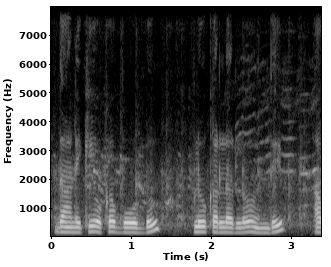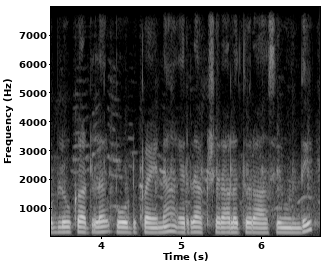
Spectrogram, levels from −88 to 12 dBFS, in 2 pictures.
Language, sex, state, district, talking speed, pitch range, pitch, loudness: Telugu, female, Telangana, Mahabubabad, 140 wpm, 165-180 Hz, 170 Hz, -16 LUFS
